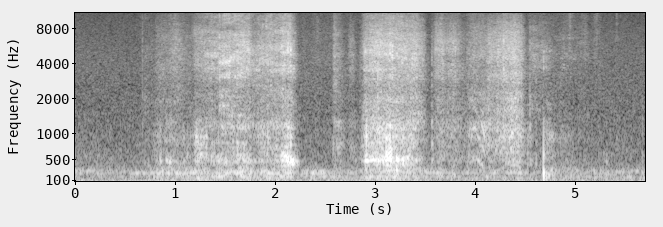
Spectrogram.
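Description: Pages of a sketchbook rustle as they turn.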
